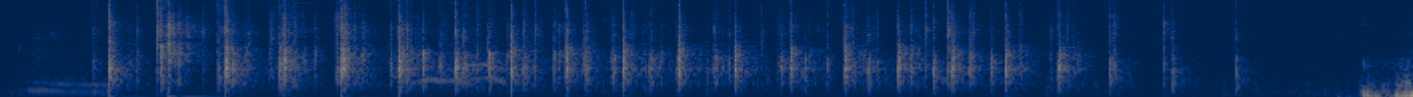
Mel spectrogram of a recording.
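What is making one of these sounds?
A small group of people applaud in a room.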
